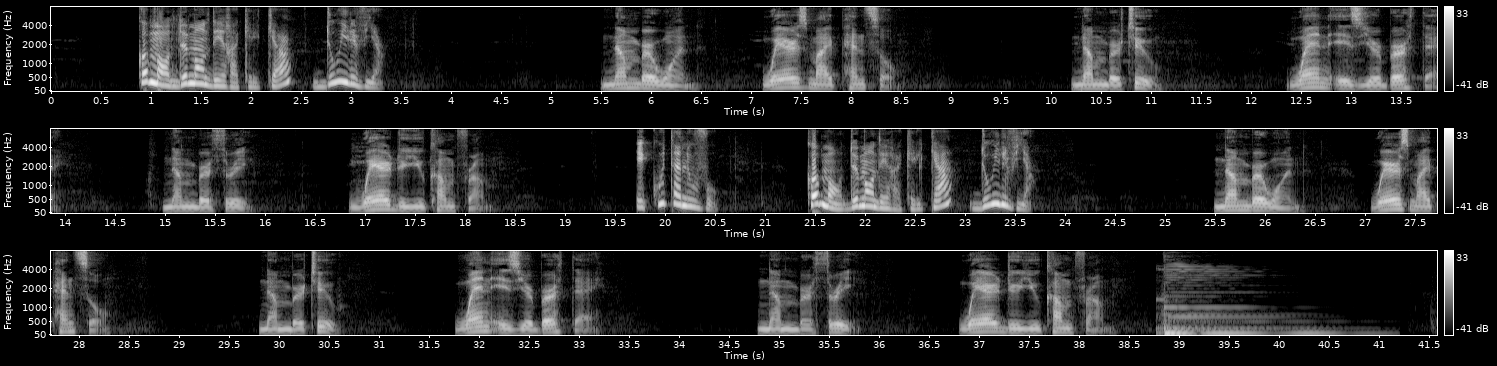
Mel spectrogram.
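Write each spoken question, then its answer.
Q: Comment demander à quelqu'un d'où il vient?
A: 3: Where do you come from?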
